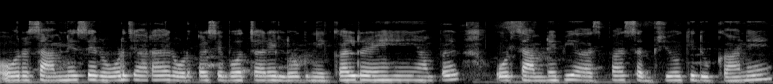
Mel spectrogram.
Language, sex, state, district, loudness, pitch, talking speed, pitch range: Hindi, female, Delhi, New Delhi, -16 LUFS, 195 Hz, 200 wpm, 185-200 Hz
